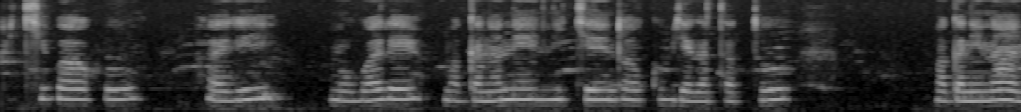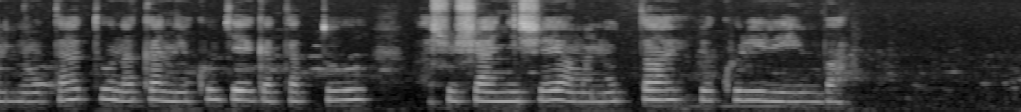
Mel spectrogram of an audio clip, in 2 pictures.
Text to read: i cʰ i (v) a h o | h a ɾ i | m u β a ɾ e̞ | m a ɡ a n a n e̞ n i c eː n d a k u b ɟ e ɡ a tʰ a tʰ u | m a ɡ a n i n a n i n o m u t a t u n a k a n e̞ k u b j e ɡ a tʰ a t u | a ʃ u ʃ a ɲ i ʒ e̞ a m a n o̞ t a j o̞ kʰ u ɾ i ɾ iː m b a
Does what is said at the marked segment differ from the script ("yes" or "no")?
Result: yes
